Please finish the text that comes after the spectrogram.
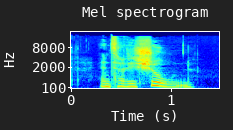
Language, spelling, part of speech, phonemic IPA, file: Swedish, tradition, noun, /tradɪˈɧuːn/, Sv-tradition.ogg
- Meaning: tradition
